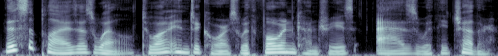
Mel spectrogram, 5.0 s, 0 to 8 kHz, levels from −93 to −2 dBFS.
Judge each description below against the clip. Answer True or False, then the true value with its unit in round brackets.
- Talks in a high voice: False (115 Hz)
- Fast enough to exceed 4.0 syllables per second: True (4.5 syllables/s)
